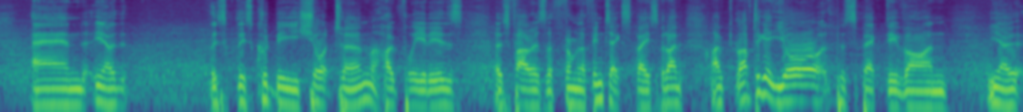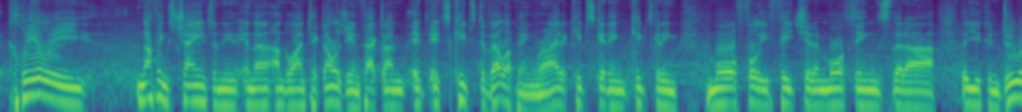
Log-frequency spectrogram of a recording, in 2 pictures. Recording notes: I used the opportunity of being together in person to record an interview. Recorded in the podcast theater at the event.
